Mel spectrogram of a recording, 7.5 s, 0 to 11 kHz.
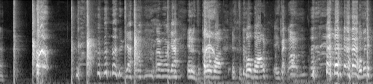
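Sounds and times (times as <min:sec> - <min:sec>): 
speech: 0:00.0 - 0:00.2, 0:02.4 - 0:07.4
person coughing: 0:00.7 - 0:01.1, 0:04.1 - 0:04.5
laughter: 0:01.5 - 0:07.4.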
